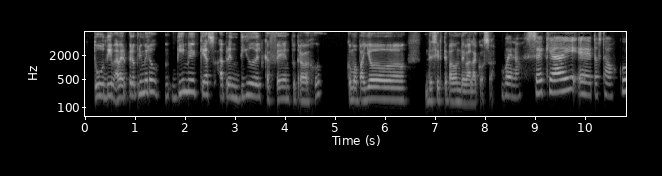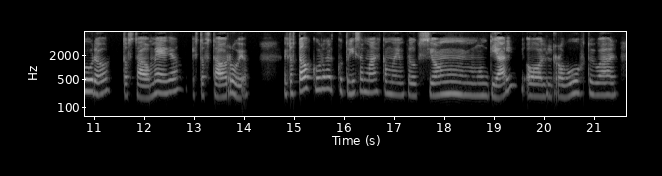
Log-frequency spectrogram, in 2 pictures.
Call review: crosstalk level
none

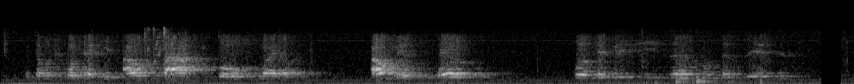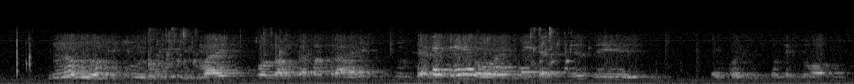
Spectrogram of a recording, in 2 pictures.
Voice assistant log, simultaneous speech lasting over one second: present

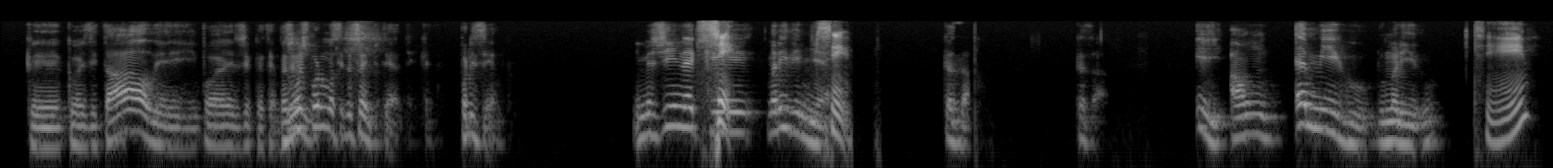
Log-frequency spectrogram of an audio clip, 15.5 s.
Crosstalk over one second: none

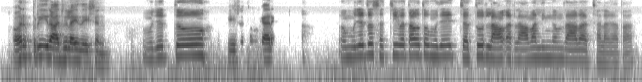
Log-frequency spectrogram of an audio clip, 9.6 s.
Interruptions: none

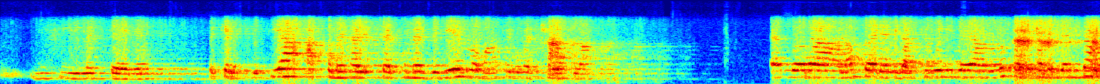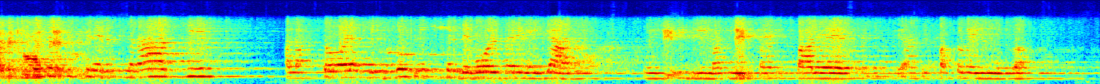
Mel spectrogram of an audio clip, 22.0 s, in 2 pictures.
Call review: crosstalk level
present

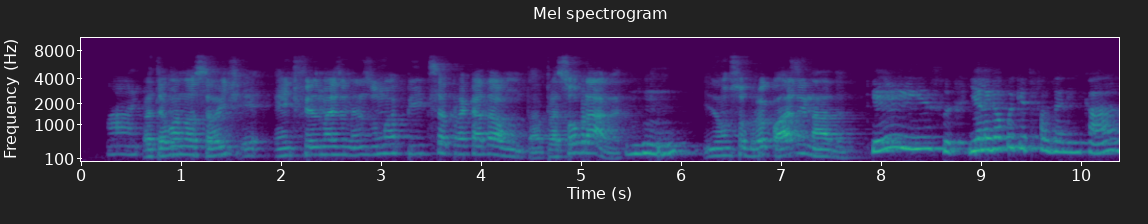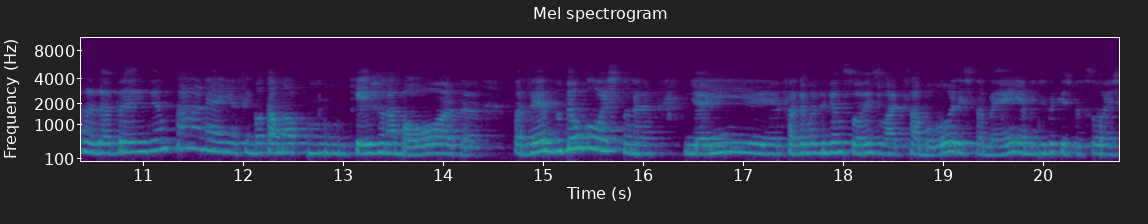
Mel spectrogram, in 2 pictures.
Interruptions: none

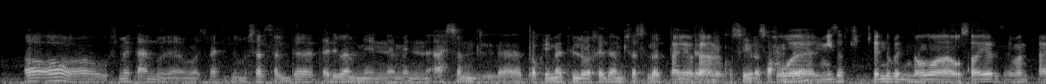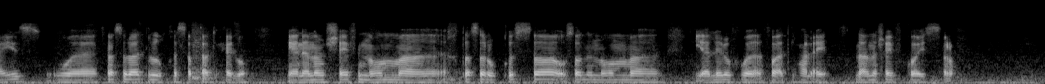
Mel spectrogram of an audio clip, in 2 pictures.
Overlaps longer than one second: none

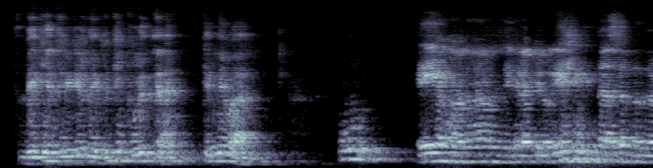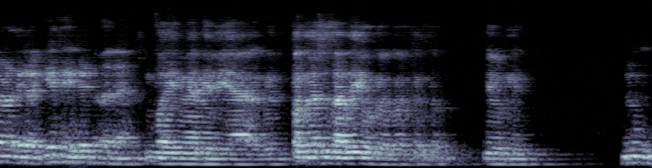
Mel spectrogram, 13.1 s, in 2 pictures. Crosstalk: none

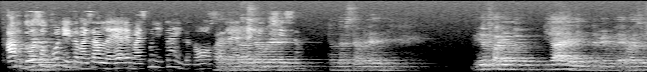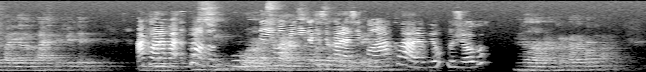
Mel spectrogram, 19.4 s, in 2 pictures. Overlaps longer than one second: present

